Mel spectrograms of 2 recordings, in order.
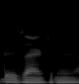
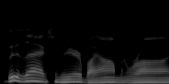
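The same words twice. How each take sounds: First: Said in the usual way. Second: A light Southern accent put on; imitating Southern accent. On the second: Streamer mimicking the player's Southern way of talking, light Southern accent. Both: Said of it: "if you could talk like that".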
